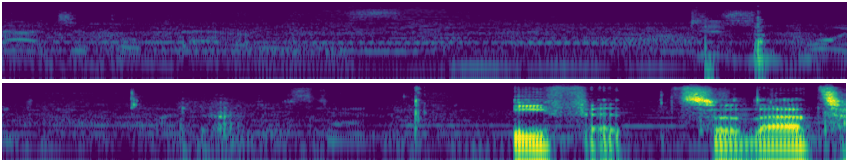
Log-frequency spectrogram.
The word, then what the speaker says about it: Aoife: Ephit, so that's how you say it.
